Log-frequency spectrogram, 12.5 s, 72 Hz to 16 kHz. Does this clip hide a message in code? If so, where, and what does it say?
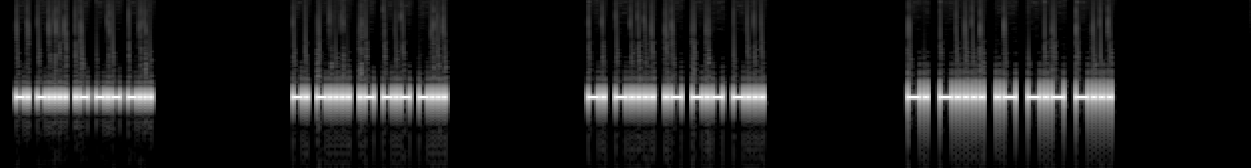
Yes: Morse code from 0.2 to 11.1 s, heard as a keyed tone, about 39 wpm, 700 Hz. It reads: N6AKB N6AKB N6AKB N6AKB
